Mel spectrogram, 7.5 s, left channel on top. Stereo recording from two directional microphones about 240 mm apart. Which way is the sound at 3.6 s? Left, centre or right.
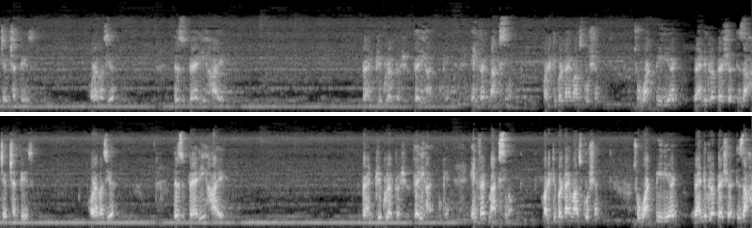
Right.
